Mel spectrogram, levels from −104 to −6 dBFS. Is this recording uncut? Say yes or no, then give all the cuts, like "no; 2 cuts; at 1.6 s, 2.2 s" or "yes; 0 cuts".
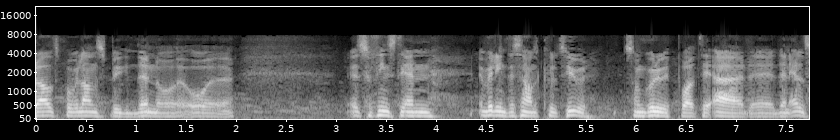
no; 1 cut; at 3.6 s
